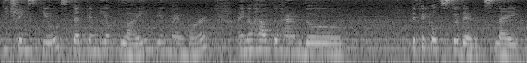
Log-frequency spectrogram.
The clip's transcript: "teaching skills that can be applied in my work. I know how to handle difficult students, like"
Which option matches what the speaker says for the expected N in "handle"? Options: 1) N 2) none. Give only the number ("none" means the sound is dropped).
1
